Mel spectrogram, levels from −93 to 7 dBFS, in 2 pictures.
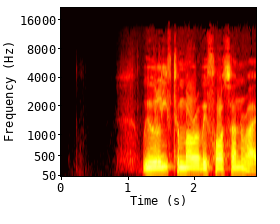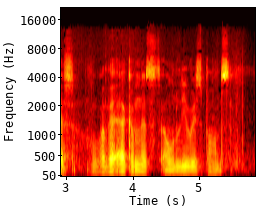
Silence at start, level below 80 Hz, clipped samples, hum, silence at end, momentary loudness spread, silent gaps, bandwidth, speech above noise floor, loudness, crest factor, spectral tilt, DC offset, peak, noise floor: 1.25 s; -56 dBFS; under 0.1%; none; 0.4 s; 14 LU; none; 11.5 kHz; 64 dB; -16 LUFS; 16 dB; -5.5 dB/octave; under 0.1%; 0 dBFS; -79 dBFS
